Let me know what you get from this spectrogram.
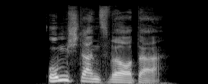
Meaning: nominative/accusative/genitive plural of Umstandswort
- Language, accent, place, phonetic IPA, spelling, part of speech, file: German, Germany, Berlin, [ˈʊmʃtant͡sˌvœʁtɐ], Umstandswörter, noun, De-Umstandswörter.ogg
